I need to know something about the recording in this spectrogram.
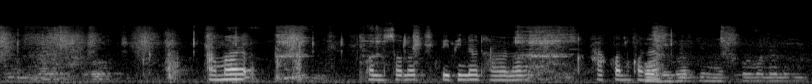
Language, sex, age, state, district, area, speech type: Assamese, female, 30-45, Assam, Goalpara, rural, spontaneous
